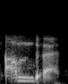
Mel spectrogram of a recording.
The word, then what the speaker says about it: Ahmedabad: Actually, they're pronouncing it Ahmedabad, so they skip the E in the Ahmedabad bit and just go Ahmedabad.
